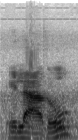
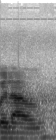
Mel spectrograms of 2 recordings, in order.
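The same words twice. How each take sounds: First: The d sound is fully pronounced. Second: The d sound is weakened or dropped. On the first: "cuando decimos helado" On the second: "muchas personas lo pronuncian de otra manera"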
